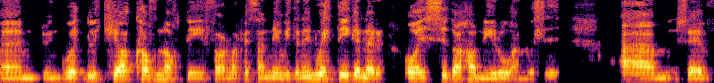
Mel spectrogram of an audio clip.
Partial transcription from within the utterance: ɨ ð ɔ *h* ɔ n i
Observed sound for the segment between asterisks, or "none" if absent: h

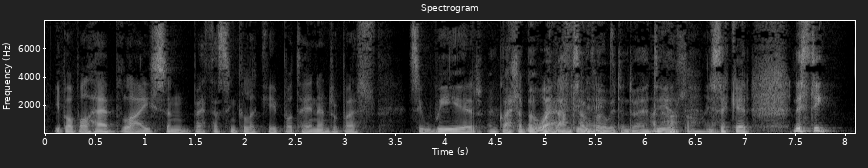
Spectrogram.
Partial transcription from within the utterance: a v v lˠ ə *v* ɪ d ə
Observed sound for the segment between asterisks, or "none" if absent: w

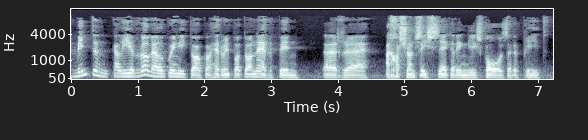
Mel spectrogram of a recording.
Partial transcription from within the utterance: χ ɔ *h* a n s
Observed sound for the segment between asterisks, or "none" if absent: ʃ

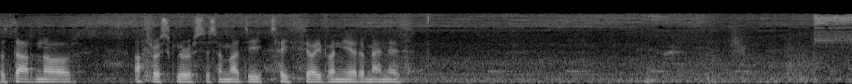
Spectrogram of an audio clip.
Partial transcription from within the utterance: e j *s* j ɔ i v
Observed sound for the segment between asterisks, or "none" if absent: θ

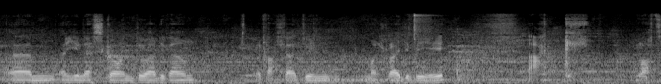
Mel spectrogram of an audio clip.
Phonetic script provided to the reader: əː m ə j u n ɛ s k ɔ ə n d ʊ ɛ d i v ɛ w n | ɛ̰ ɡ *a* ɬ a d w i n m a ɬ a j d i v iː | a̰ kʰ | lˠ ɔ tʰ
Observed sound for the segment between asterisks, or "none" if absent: a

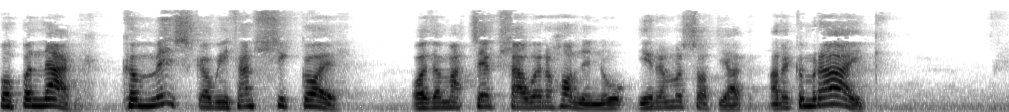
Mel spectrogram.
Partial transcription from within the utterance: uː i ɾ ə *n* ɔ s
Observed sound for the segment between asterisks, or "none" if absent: m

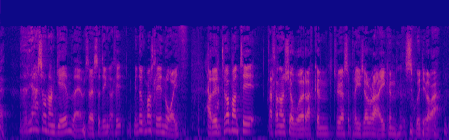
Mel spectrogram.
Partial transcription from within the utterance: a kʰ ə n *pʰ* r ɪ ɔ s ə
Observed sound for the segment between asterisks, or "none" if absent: tʰ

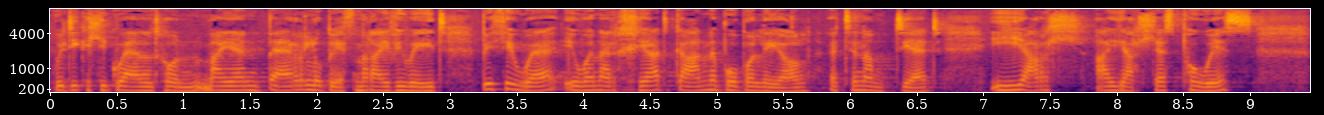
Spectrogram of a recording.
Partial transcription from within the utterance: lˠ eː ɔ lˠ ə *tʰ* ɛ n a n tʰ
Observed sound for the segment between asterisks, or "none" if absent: tʰ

